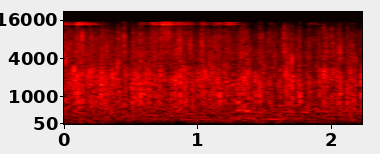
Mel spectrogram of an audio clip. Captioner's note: cheering and applause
